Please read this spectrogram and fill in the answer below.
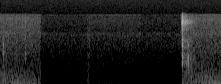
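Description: Near silence over an online meeting's audio line, broken by a faint sharp click at the start and another near the end, each fading within about half a second, with a tiny tick between them.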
